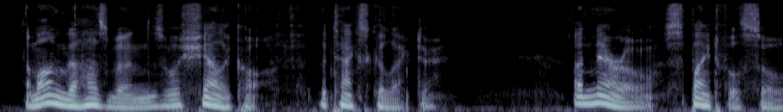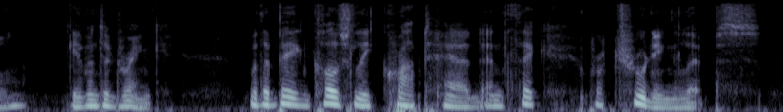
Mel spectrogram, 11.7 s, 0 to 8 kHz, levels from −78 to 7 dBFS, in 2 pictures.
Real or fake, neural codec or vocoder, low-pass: fake; codec, 16 kHz, 16 kbps, FreqCodec, smaller model; 7.2 kHz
